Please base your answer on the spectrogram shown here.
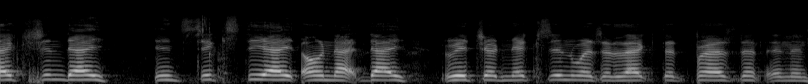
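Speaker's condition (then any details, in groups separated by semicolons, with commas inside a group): Cerebral palsy; speech slightly improved recently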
